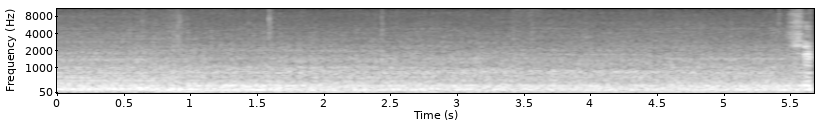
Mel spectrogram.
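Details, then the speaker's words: 1985 Mercedes-Benz 300D turbo diesel, 307,000 miles, automatic on road test: steady diesel drone with gentle dips as it shifts up through the gears; shift points correct, smooth normal shifting. "Shift points are correct. Still has the passing capability, somewhat. It is a turbo diesel."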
